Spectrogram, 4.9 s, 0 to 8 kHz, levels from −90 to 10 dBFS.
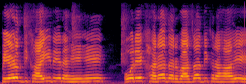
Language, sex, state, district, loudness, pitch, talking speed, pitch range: Hindi, female, Madhya Pradesh, Bhopal, -16 LUFS, 290 Hz, 145 wpm, 275-300 Hz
